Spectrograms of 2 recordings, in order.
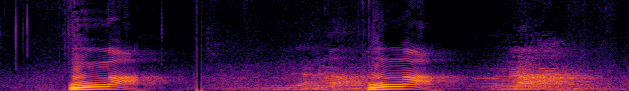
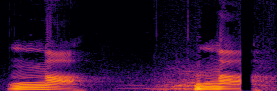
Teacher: It's just like ga, except it's nasal. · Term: engma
